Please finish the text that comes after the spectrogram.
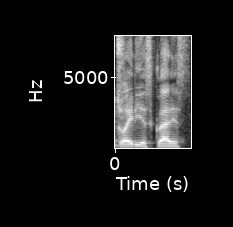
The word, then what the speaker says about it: gladius: Am I pronouncing that right? Yeah, pretty much. Gladius.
